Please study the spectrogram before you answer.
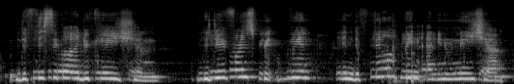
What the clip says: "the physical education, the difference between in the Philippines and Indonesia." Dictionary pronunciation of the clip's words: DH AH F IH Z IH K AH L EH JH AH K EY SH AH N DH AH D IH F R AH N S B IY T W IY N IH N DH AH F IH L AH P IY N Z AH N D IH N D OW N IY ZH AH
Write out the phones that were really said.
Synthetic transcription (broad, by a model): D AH F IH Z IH K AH L EH JH AH K EY SH AH N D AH D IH F R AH N S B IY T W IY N IH N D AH F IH L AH P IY N AH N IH N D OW N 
